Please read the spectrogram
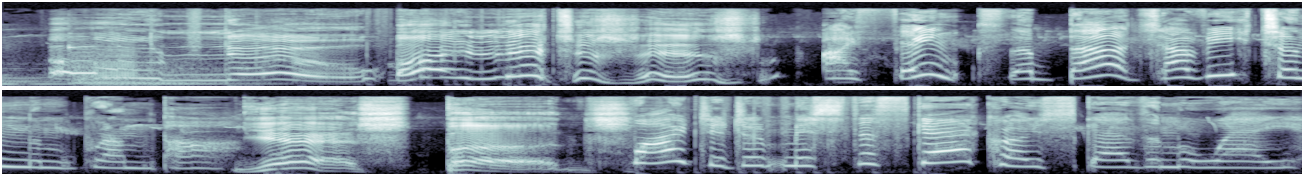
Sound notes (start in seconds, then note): none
